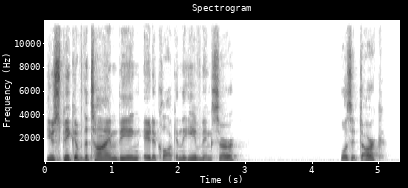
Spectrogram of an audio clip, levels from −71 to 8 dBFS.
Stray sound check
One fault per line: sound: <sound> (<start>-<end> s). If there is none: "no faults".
no faults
